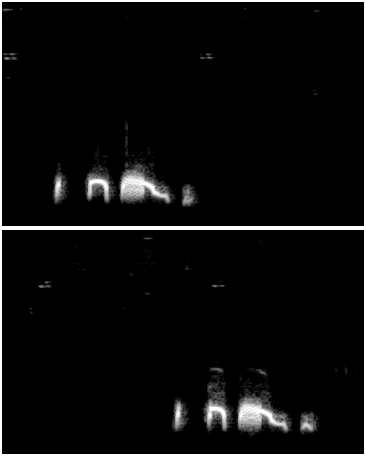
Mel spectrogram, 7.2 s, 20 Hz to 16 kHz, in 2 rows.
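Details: Male spotted dove calling to attract hens, 2020. Two identical four-part phrases come about five seconds apart. Each has a quick note, a looping coo, a long descending coo and a short tail note, with silence between them.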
